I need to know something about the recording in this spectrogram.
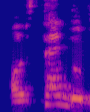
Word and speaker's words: understandable: So when you get to where you have stand, you can see that your pitch or the pitch of your voice increases and the duration of pronouncing that syllable takes longer than every other syllable.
